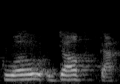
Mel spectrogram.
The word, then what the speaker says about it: Skłodowska: squo, like squash, so Skłodowska, so the W is like a V. So if you ever become a Marie Skłodowska-Curie Fellow, I suppose the least you can do is figure out how to actually say it properly.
